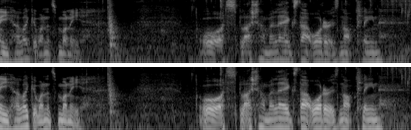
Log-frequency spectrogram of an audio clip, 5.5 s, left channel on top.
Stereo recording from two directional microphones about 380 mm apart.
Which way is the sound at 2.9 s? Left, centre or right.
Centre.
